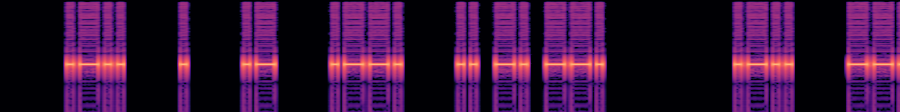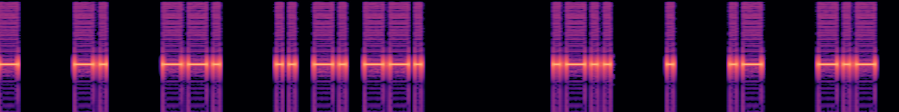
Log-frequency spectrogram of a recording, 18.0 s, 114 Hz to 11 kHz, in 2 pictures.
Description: Morse code, heard as a keyed tone, about 19 wpm, spaced as for 12 wpm, 800 Hz. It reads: LEAPING LONGING LEAK
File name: Special INGs-mp3s / Special INGs-mp3s / Fast ing @18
